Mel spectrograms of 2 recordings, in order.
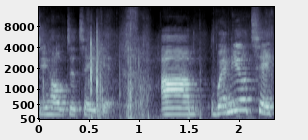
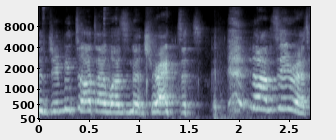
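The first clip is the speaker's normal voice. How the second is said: laughing; 7 semitones higher than usual. Real, not acted. Laughing about her fibroid story.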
